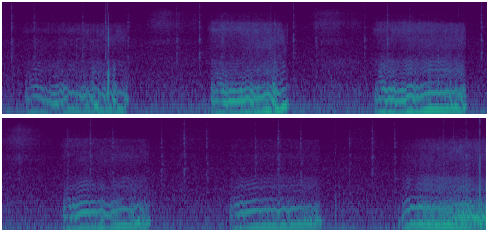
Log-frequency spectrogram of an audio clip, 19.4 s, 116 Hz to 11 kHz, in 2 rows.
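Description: Steady rhythmic snoring, about six rumbling breaths in, roughly 18 per minute, with quiet pauses between; ordinary snoring during sleep.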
